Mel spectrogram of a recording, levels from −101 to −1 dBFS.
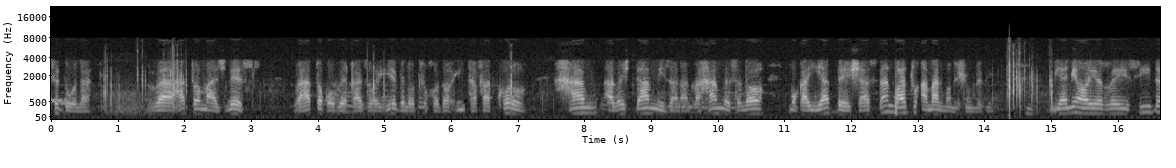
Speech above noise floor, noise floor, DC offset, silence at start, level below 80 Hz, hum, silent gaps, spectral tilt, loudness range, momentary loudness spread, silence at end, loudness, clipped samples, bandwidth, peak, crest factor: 28 dB; -65 dBFS; under 0.1%; 0 s; -84 dBFS; none; none; -2.5 dB/octave; 6 LU; 14 LU; 0 s; -36 LUFS; under 0.1%; 8.2 kHz; -4 dBFS; 34 dB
